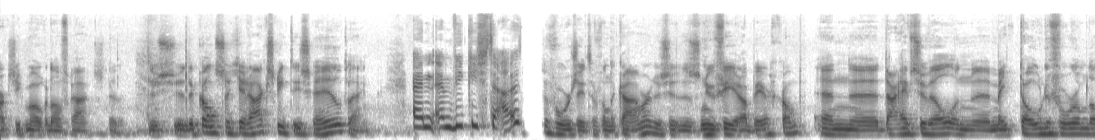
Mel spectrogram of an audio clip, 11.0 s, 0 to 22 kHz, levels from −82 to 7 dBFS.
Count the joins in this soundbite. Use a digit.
0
